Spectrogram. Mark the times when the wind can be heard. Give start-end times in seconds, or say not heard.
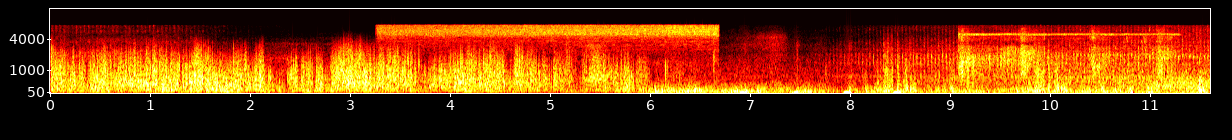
0.0-11.5.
